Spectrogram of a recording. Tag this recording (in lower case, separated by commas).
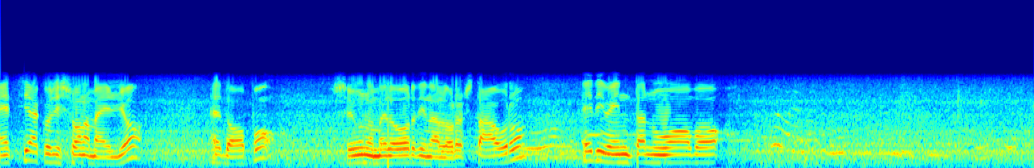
speech, vehicle, motorboat, water vehicle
